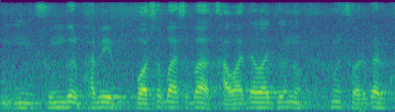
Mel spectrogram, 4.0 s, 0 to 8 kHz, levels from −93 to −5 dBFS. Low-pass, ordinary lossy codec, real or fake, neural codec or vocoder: 7.2 kHz; none; real; none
